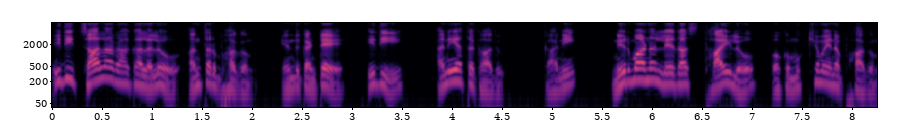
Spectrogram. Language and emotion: Telugu, neutral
